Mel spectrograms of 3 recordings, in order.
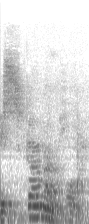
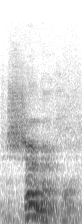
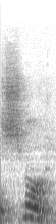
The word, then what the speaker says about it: Schermerhorn: It would have sounded something, they would have pronounced it as one syllable. It would have been schmorn.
